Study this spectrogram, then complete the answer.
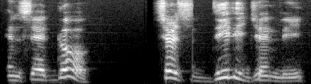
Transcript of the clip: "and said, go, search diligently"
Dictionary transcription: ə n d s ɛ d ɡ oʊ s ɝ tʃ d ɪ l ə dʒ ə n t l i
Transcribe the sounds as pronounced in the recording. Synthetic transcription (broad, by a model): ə n s ɛ d ɡ oʊ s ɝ s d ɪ l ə dʒ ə n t l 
